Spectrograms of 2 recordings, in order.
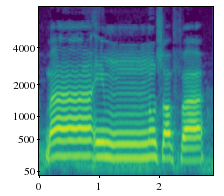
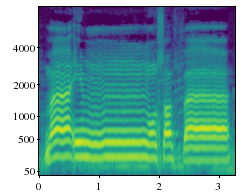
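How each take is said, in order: No difference in how they are said.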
